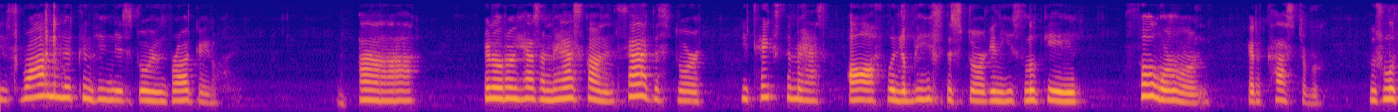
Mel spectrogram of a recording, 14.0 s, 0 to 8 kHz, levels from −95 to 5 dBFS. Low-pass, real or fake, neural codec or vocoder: 7.2 kHz; fake; autoencoder, 22.05 kHz, a latent of 192 numbers a frame, VITS, trained on one speaker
